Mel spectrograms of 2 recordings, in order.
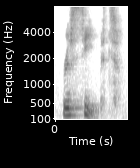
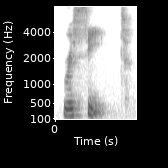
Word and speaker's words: receipt: The P is silent, so it's not "ri-seept". It's: receipt. Receipt. This one is...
